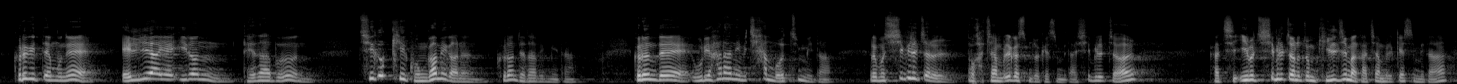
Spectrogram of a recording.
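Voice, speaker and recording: A man preaching a sermon as a pastor, telling the story in an animated, engaging way. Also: high voice, a little fast.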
